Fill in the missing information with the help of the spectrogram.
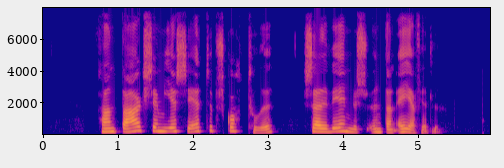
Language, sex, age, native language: Icelandic, female, 60-69, Icelandic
